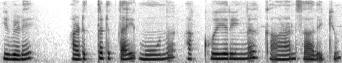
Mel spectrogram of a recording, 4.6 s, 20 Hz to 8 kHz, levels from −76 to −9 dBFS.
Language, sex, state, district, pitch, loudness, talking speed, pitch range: Malayalam, female, Kerala, Kozhikode, 230 Hz, -17 LUFS, 80 wpm, 215-250 Hz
